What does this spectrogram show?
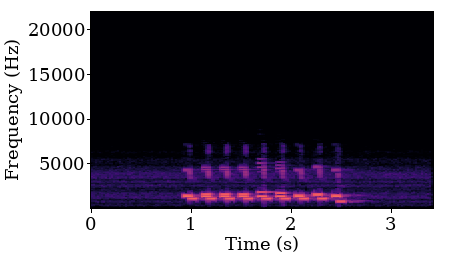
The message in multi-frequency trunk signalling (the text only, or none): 122274131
